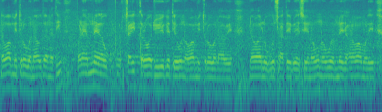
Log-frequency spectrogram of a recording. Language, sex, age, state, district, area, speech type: Gujarati, male, 60+, Gujarat, Aravalli, urban, spontaneous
